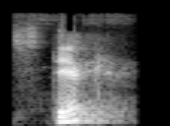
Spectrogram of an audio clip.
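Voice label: "stick", American English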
